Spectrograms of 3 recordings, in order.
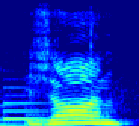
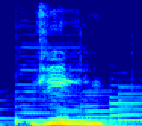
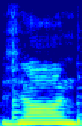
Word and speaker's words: Jean: In French, the name is pronounced Jean, not like the English name Jean. It is a single syllable sound starting with a soft z, as in pleasure, followed by a sound and a clear N.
